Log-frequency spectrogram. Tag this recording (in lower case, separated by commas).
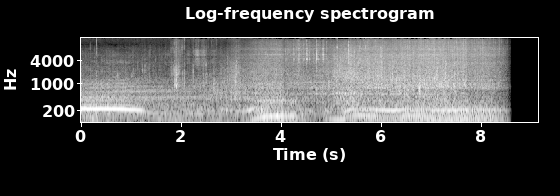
car, vehicle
